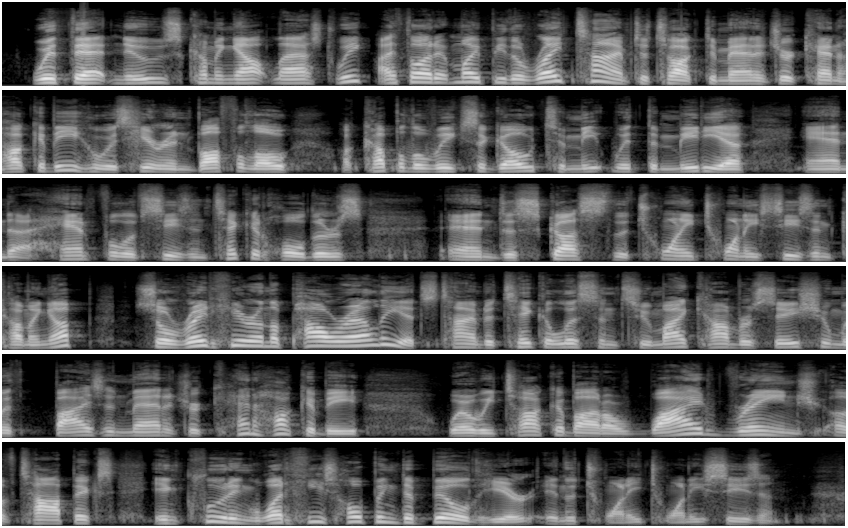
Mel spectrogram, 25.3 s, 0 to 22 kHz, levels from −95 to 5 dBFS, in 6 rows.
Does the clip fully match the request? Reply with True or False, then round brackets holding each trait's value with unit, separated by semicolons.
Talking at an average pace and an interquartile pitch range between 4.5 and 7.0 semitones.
False (215 wpm; 4.9 semitones)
